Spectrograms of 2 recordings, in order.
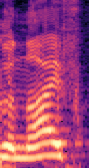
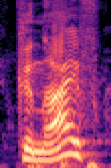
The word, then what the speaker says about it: knife: к knife нож от канаев правильно ну просто ребята рукалицо канаев неправильно буква к в начале не считается и не надо пожалуйста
